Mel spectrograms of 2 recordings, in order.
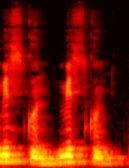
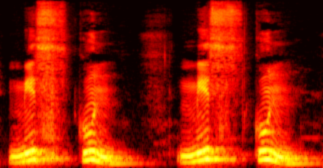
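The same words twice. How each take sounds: First: मिस्कुन quick and casual, short dull स; seen without whistle. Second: मिस्कुन very slow, with a long whistling स; whistled seen. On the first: Teacher showing how people often misread it, unwhistled मिस्कुन. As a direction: rush through मिस्कुन with no hiss on the स. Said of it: "सीटी की आवाज़ पैदा ही नहीं". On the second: Teacher modelling tajweed, slow मिस्कुन with whistled स. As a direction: draw out a sharp hissing स in मिस्कुन, then a light क. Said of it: "इसको हम सिटी पैदा करके पढ़ेंगे". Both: Shown as a demonstration.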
